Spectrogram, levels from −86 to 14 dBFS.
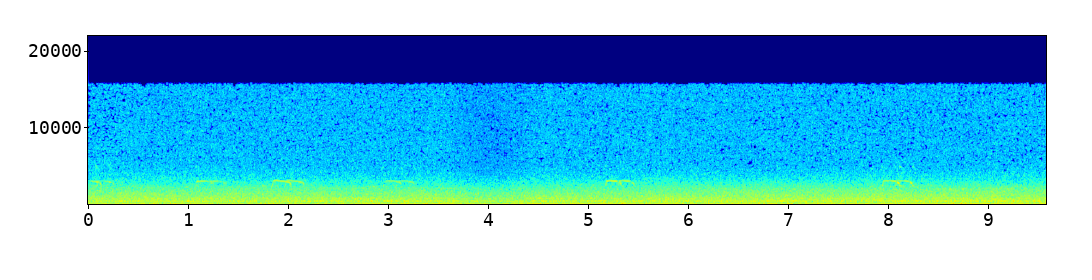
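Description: From start to finish there's a doubled audio track: a second full-band copy trails the original by something like 150 ms, a few dB quieter, with no decay or room colour. It's likely a slower second capture path or two out-of-step copies mixed in together.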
